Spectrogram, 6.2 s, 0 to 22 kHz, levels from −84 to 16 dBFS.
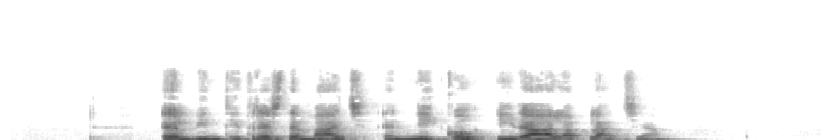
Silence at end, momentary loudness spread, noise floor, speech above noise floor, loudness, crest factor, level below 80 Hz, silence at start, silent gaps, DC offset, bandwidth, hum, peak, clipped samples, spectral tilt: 1.2 s; 12 LU; -82 dBFS; 60 dB; -23 LUFS; 20 dB; -82 dBFS; 1.2 s; none; under 0.1%; 11 kHz; none; -6 dBFS; under 0.1%; -4 dB/octave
